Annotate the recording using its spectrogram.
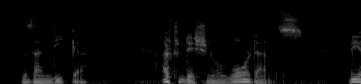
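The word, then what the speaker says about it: Xandika: Ka a the Z I'm going to pronounce it zanda a traditional War dance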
